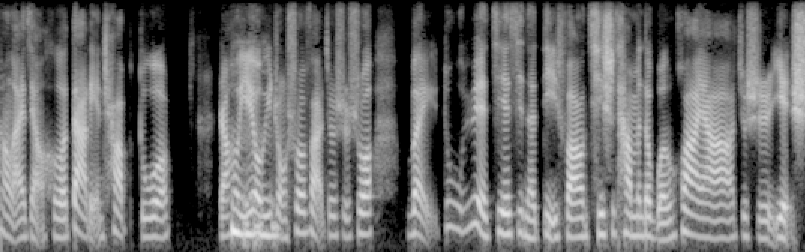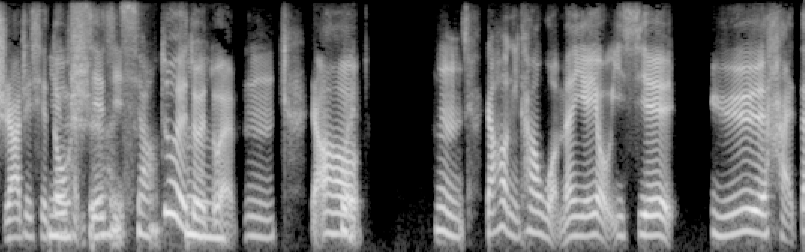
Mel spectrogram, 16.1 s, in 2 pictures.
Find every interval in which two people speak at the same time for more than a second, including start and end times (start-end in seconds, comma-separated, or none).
8.5-10.3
